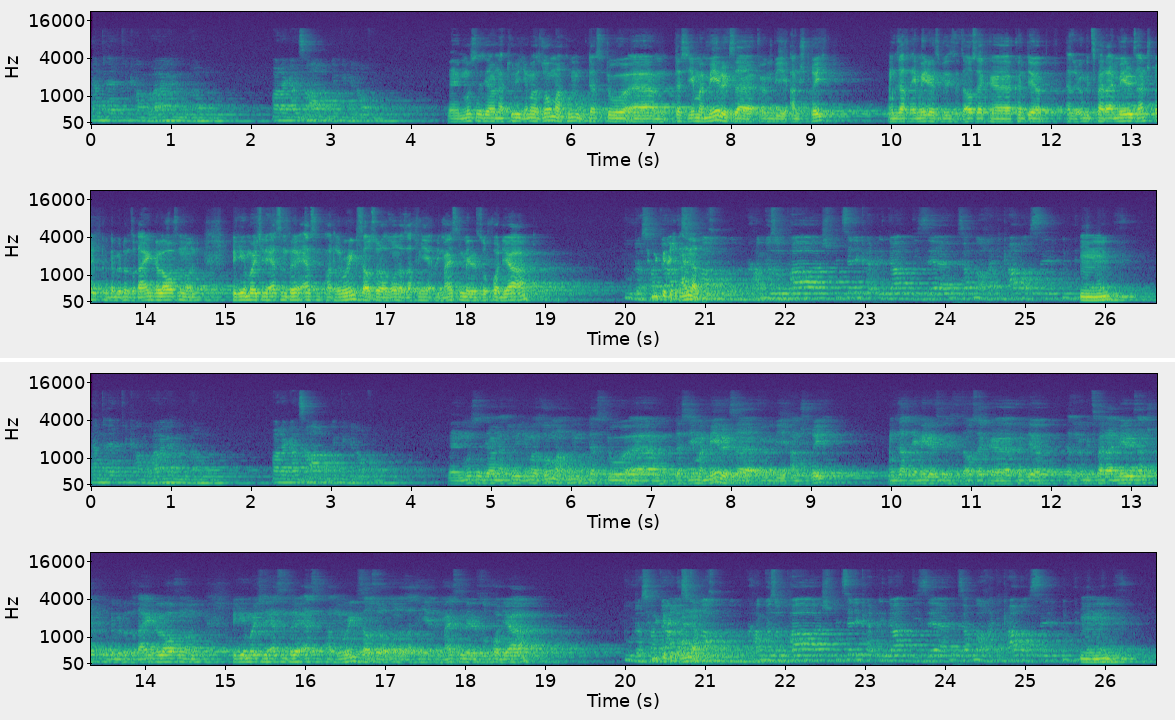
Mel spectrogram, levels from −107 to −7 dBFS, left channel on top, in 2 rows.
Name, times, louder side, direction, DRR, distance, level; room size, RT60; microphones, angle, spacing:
voice 1, 0.0-1.6 2.3-3.7 20.0-26.0, equal, 5° right, -1 dB, 0.8 m, -34 dB
voice 2, 4.5-9.2 10.0-11.9 12.2-18.8 20.3-21.0 25.7-26.1, left 4 dB, 75° left, 7 dB, 0.3 m, -25 dB
10.5 x 5.7 x 2.6 m, 2.5 s
head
